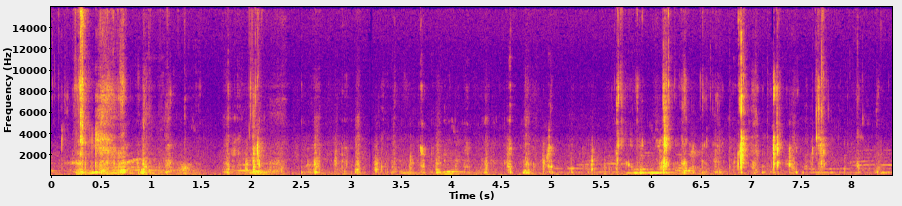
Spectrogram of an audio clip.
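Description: Close-up chewing of raw cucumber and rice: irregular crunches and wet mouth clicks.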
